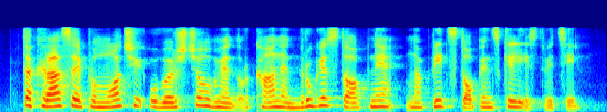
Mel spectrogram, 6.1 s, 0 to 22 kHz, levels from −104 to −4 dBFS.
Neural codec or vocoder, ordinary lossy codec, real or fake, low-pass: codec, 16 kHz, 0.8 kbps, ZipCodec; none; fake; none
